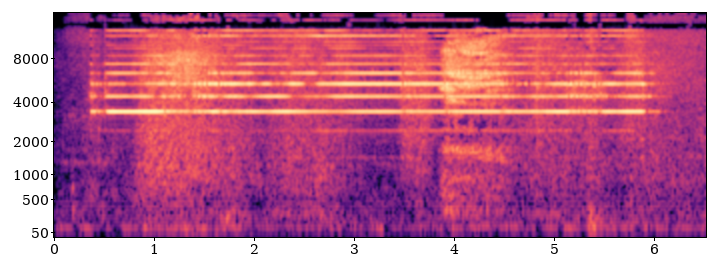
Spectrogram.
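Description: An electronic buzzer sounding one continuous, high-pitched tone for about five and a half seconds, starting and stopping abruptly.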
